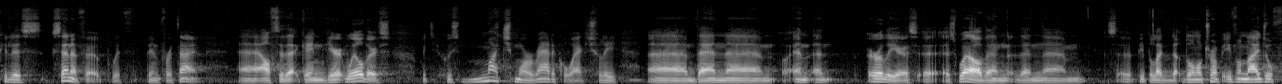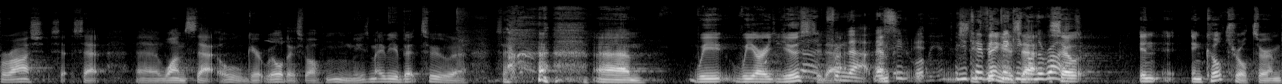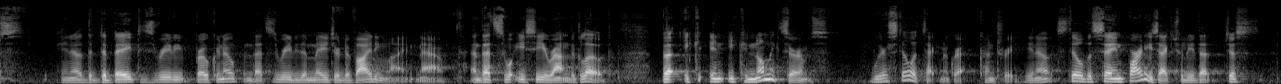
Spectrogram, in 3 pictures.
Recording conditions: live audience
